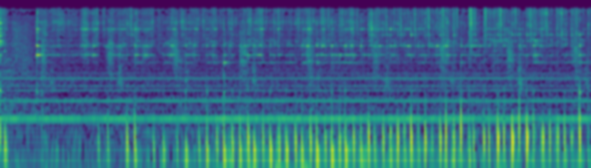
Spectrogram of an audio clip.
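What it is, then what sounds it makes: Ceramic mug. A hollow, empty yellow glazed ceramic mug shaped like Pikachu is held and tapped quickly with the fingernails, giving a fast, uneven run of short, dull clinks with faint ringing. A steady low hum and faint tones sit underneath the taps throughout.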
